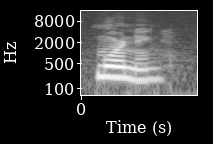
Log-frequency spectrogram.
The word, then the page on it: mourning: American English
